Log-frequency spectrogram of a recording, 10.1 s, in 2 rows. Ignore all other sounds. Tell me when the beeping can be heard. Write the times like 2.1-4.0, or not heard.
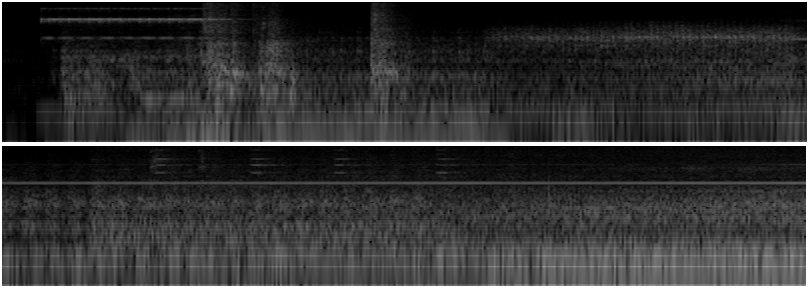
0.2-1.7, 5.5-8.0.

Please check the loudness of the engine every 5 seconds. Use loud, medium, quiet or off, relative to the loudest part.
medium, loud.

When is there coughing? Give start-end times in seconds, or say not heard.
1.2-2.6, 6.0-6.5.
